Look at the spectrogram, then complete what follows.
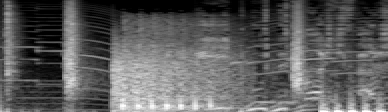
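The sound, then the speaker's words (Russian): Loud bursts of Kalashnikov automatic rifle fire crack out in rapid succession, ending in a tight, rhythmic string of shots, with musical tones sounding underneath. “По биту луплю речитативом в такт калаш.”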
